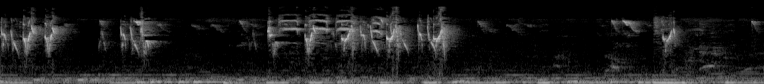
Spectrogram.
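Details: Bar-winged prinia, for stimulating birds, singing sharp chirps that build into a loud, fast, high twitter around the third second, then fade to scattered notes, over a continuous low hum.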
